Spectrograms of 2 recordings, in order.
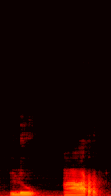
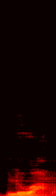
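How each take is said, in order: First: Luar broken into two pieces, lu, ar; wrong pronunciation. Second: Luar run together as one smooth word, lu-ar; correct pronunciation. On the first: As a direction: say luar split as "lu... ar". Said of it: "So that's not luar". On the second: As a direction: say luar joined, without a gap. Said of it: "not luar, but luar". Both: Shown as a demonstration.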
